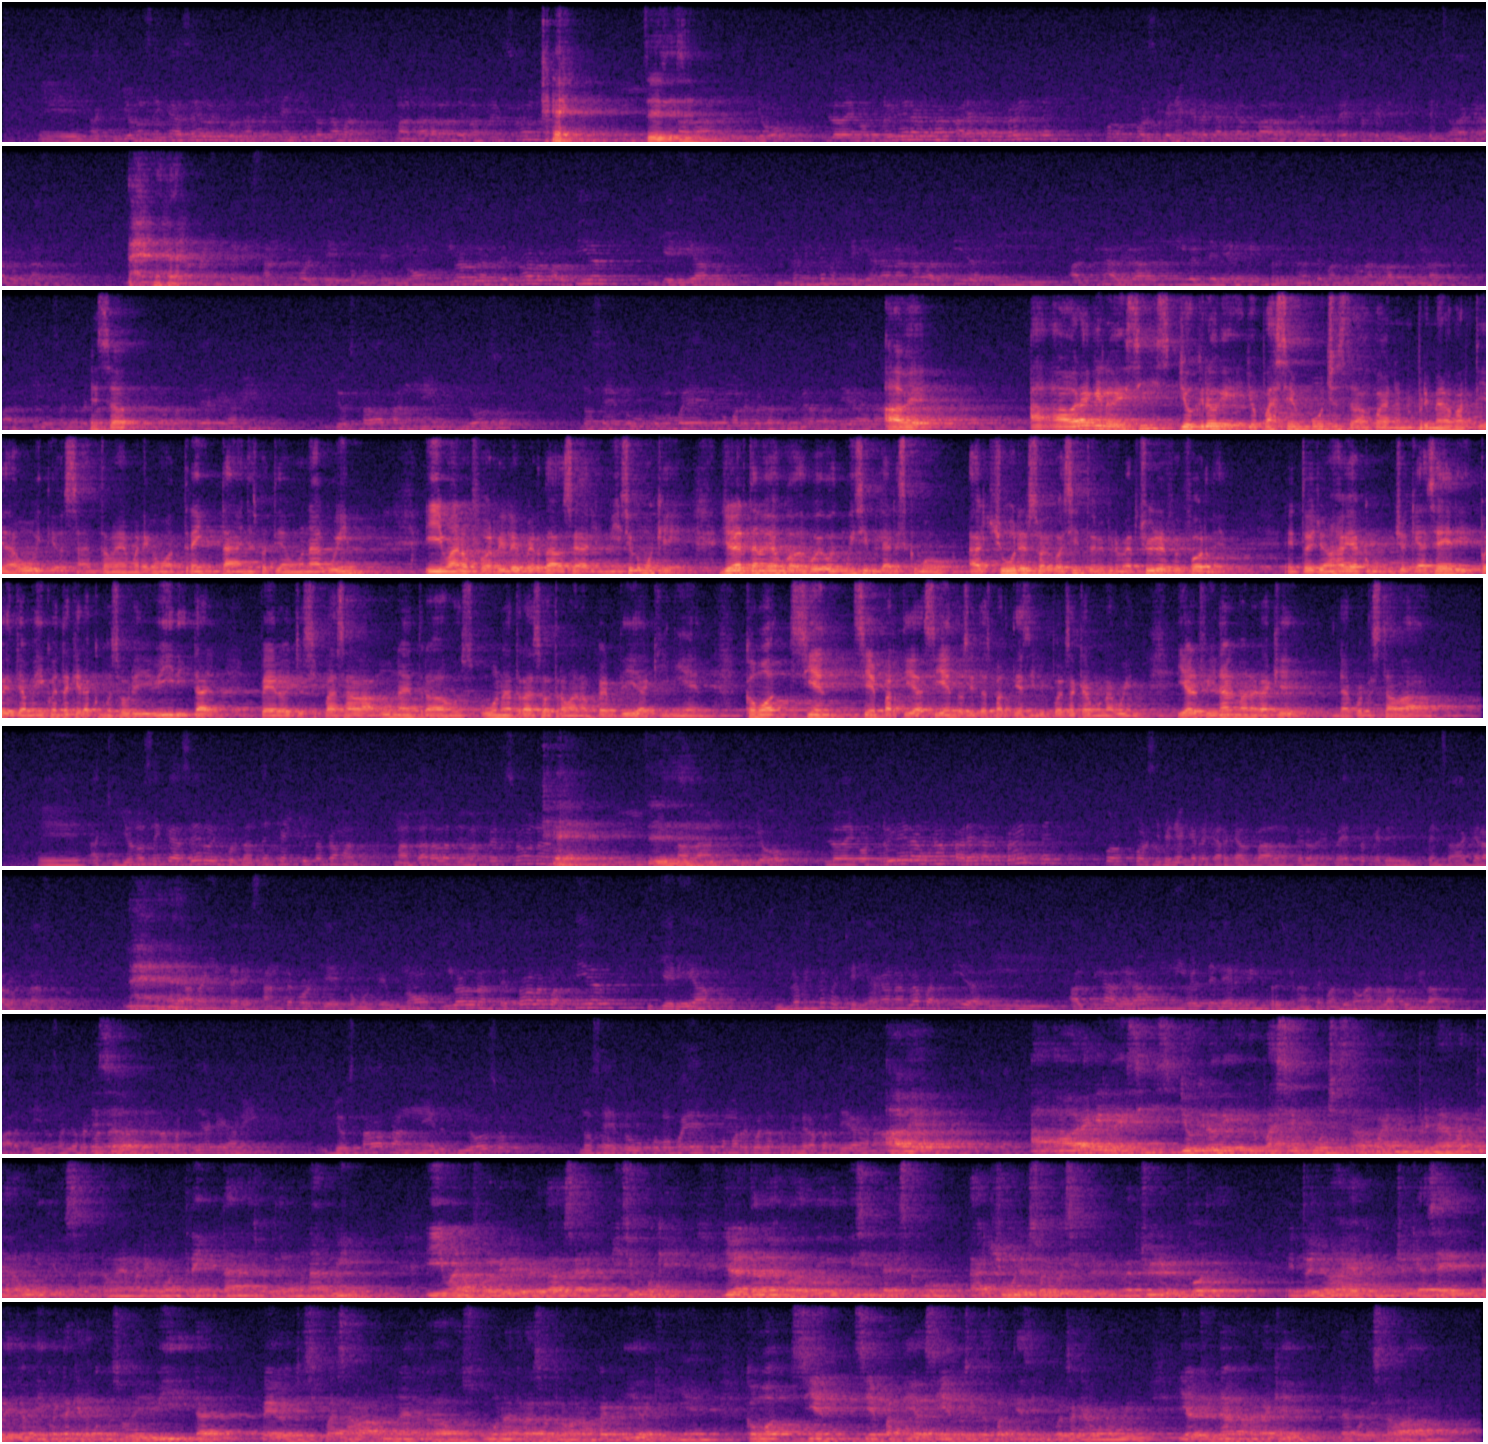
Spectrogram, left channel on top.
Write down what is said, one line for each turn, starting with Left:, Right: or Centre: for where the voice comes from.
Right: Eh, aquí yo no sé qué hacer, lo importante es que hay que toca ma- matar a las demás personas
Left: <laughs>
Right: y,
Left: Sí,
Right: y para
Left: sí, sí.
Right: adelante. Y yo lo de construir era una pared al frente por, por si tenía que recargar balas, pero del resto creí- pensaba que era lo clásico. Y,
Left: <laughs>
Right: y era tan interesante porque como que uno iba durante toda la partida y quería, simplemente pues quería ganar la partida y al final era un nivel de nervios impresionante cuando uno ganó la primera partidas. O sea, yo recuerdo
Left: Eso,
Right: que la primera partida que gané, yo estaba tan nervioso. No sé, tú, ¿cómo fue? ¿Tú cómo recuerdas tu primera partida ganada
Left: a ver,
Right: en solitario, en solitario?
Left: a- ahora que lo decís, yo creo que yo pasé muchos trabajos para ganar mi primera partida. Uy, Dios santo, me demoré como 30 años para tirarme una win. Y mano, fue horrible, es verdad. O sea, al inicio como que yo la verdad no había jugado juegos muy similares como a shooters o algo así. Entonces mi primer shooter fue Fortnite. Entonces yo no sabía como mucho qué hacer y pues ya me di cuenta que era como sobrevivir y tal. Pero yo sí pasaba una de trabajos, una tras otra, mano, perdía 500, como cien cien partidas, cien doscientas partidas sin yo poder sacarme una win. Y al final, mano, era que ya cuando estaba...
